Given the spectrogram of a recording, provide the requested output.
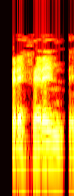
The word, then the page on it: preferente: espagnol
